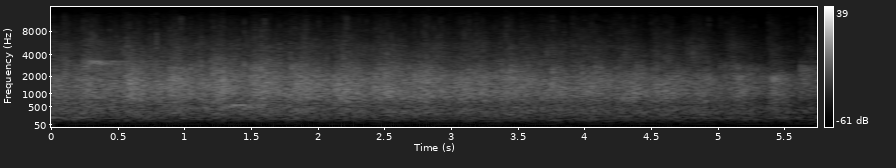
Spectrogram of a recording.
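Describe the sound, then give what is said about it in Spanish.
A large church audience claps together in sustained, dense applause, steady and fairly loud throughout the whole stretch, with no clear voices rising above it. “Dáselo fuerte, Señor.”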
